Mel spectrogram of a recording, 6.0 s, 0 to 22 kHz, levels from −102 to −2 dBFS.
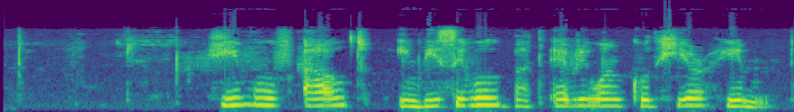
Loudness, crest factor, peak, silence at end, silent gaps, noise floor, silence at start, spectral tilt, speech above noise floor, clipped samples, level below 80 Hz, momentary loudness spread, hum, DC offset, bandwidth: -13 LUFS; 14 dB; 0 dBFS; 0.2 s; none; -49 dBFS; 0.15 s; -3.5 dB/octave; 36 dB; under 0.1%; -58 dBFS; 18 LU; none; under 0.1%; 8.4 kHz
